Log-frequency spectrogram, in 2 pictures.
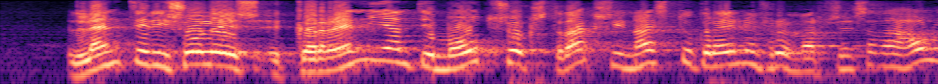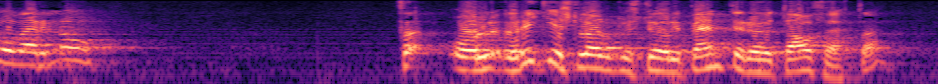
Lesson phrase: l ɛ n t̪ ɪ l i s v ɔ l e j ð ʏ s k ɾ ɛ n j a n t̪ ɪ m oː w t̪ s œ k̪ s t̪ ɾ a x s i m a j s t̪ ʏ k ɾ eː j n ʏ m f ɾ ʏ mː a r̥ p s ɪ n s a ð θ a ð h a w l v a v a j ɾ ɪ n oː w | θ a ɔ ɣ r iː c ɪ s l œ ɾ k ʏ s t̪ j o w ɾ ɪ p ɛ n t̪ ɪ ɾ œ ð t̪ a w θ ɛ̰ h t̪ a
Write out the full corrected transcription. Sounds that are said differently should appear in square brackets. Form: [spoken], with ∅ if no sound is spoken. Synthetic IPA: l ɛ n t̪ ɪ [ɾ] i s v ɔ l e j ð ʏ s k ɾ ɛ n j a n t̪ ɪ m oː w t̪ s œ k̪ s t̪ ɾ a x s i [n] a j s t̪ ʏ k ɾ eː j n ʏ m f ɾ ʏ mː a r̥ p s ɪ n s a ð θ a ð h a w l v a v a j ɾ ɪ n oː w | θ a ɔ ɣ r iː c ɪ s l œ ɾ k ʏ s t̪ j o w ɾ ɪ p ɛ n t̪ ɪ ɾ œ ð t̪ a w θ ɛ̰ h t̪ a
